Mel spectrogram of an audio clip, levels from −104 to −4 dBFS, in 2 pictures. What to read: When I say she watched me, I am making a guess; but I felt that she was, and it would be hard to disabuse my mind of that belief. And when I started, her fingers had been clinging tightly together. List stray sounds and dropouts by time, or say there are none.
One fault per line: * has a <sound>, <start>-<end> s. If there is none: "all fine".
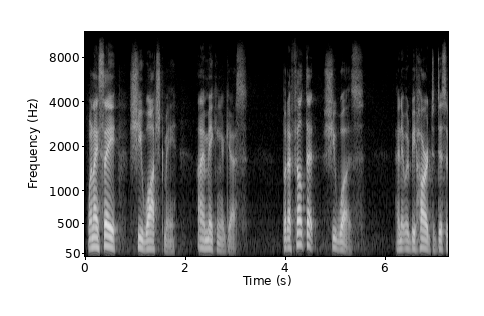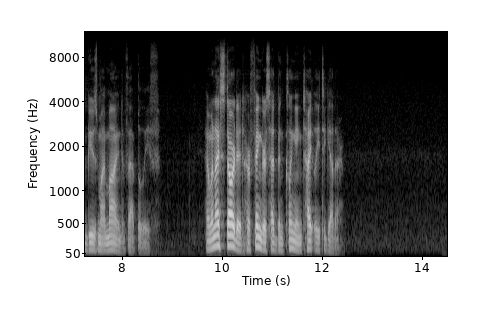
all fine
